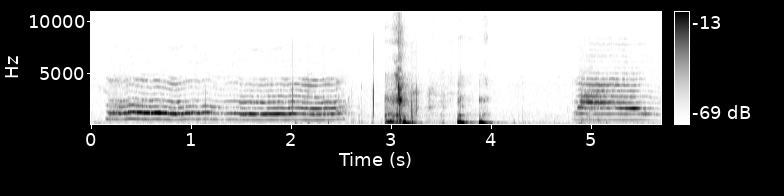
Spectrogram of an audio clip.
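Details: Indoor cat meowing to go outside: a long steady harmonic meow of about two and a half seconds, then door or handling knocks, then a second meow starting near the end.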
